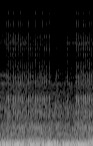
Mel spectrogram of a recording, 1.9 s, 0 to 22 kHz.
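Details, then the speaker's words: 1999 Lexus RX 300, about 310,000 miles, idling in park: lumpy uneven pulse with irregular thumps in exhaust beat; cylinder 6 misfire, owner suspects bad ignition coil as plugs were replaced 9,000 miles ago. "and this is what it's doing in the idling and i have my car on park not drive for reverse and still doing this it's not very good"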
